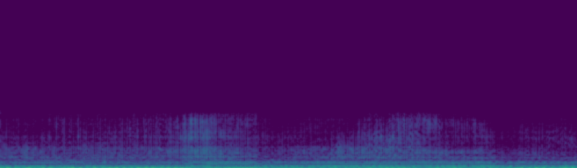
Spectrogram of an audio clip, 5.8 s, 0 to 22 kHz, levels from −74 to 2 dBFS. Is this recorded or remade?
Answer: remade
